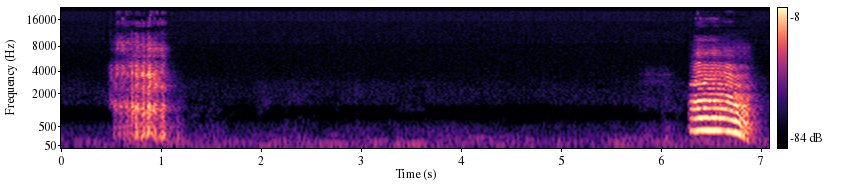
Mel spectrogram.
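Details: Parrot pretending to snore: imitated snoring with a harsh rasping inhale and a whistled, falling exhale in a quiet room.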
